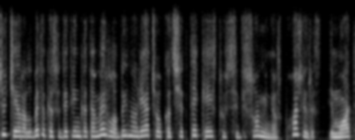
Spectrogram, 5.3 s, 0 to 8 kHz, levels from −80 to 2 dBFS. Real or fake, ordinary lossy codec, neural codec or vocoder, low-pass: fake; Opus, 16 kbps; codec, 16 kHz, 0.8 kbps, ZipCodec; 7.2 kHz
